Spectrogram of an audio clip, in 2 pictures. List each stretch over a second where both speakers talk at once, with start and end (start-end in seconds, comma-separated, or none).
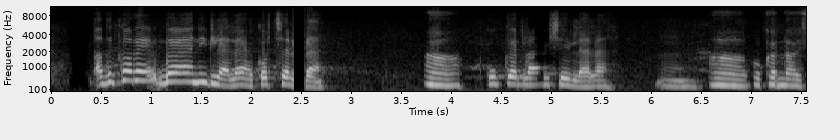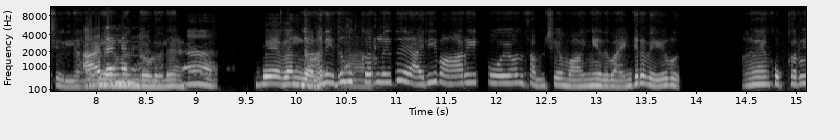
none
